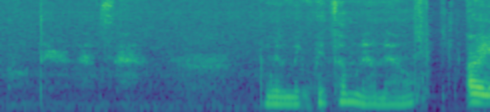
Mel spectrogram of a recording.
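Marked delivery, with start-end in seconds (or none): 0.1-1.1 whisper. Real, not acted. Baby asleep, mom whispering.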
